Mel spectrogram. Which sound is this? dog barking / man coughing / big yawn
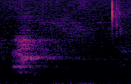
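dog barking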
